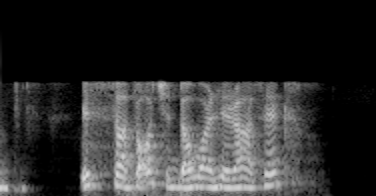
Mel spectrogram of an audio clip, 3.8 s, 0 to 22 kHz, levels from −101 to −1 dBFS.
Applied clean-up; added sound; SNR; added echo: neural mask model Resemble Enhance denoiser.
